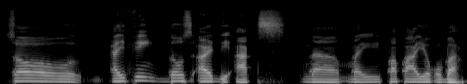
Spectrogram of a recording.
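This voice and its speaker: Earnest Filipino man, smooth clear voice. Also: mid-range voice, level tone, slow pace, darkish tone, dry recording, clean studio sound. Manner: earnest, reflective, with frequent restarts and fillers. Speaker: podcast co-host. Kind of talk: candid faith testimony, mixing Tagalog and English. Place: indoor podcast studio.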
